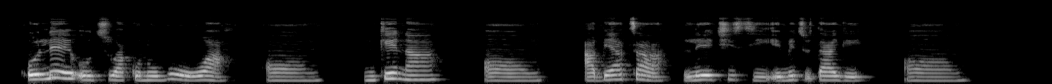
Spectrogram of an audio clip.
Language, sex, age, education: Igbo, female, 15-29, tertiary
